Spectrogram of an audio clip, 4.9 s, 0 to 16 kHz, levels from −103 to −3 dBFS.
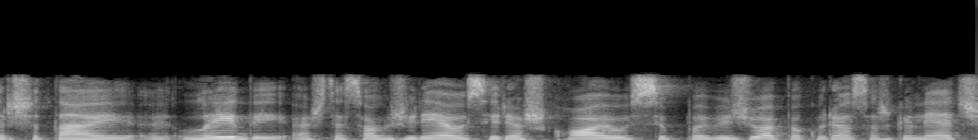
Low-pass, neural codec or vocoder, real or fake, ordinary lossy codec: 7.2 kHz; none; real; MP3, 64 kbps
